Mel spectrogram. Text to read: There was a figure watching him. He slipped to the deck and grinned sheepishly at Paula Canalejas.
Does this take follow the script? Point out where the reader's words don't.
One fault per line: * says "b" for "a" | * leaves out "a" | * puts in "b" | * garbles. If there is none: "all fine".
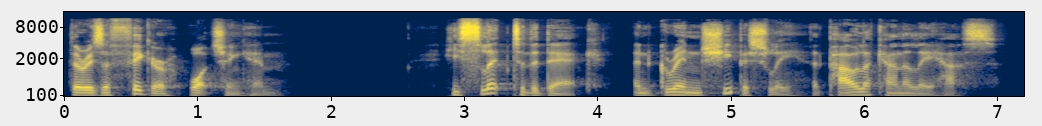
* says "is" for "was"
